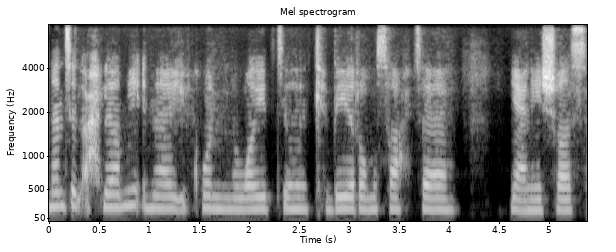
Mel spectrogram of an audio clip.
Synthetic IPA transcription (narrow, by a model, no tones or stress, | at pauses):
mant̪ɪlʔa̰ħlaːmiʔɪnːajakʰuːnwaːjɪd̪kʰabiːɾwmʊsɑːħt̪ʰa | jaʕniʃɑːs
